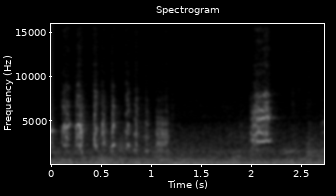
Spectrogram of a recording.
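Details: Young red siskin, four months old, practising its twittering ngriwik song: a quick run of about eight high, scratchy chirps in the first second, a pause, then one louder buzzy burst, over faint low background noise.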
